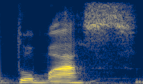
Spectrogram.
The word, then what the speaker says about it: Tomás: Parabéns, o Thomas, ou Tomás, né? A pronúncia correta aí.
